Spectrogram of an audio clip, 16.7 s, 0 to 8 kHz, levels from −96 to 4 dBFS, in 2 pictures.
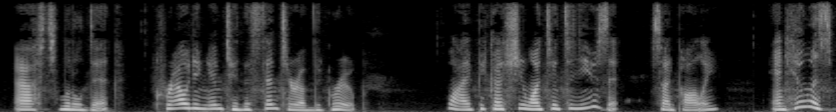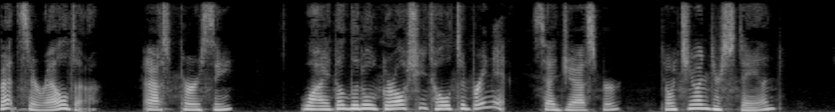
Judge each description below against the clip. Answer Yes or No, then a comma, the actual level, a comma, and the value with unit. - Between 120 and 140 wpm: Yes, slow, 135 wpm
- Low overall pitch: No, high, 230 Hz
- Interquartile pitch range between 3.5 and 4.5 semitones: No, average, 5.0 semitones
